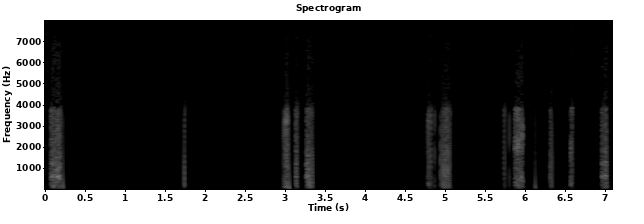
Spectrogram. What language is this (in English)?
Chinese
